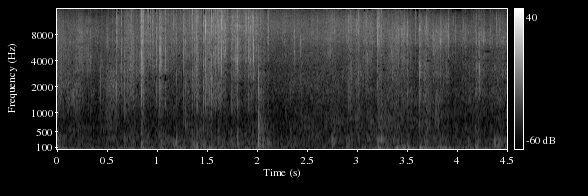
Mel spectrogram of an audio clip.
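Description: A sheet of fabric covered with small gold sequins is scratched by long fingernails, producing a continuous crinkling, rustling texture with bright, glittery highs and a soft low rumble. The scratching varies in speed, with denser bursts rising and falling throughout.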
